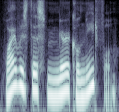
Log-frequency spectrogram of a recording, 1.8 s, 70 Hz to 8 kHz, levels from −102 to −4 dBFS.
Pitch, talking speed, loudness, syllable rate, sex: 165 Hz, 170 wpm, -15 LUFS, 5.0 syllables/s, male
